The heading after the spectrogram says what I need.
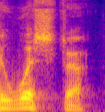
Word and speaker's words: Worcester: nobody can pronounce. If you're from there, you say Worcester.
